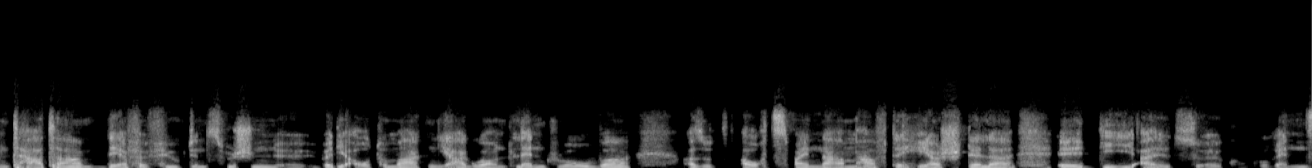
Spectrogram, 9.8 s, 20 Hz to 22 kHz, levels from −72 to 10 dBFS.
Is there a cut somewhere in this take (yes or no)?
no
